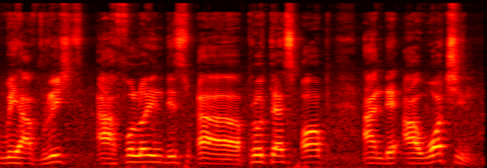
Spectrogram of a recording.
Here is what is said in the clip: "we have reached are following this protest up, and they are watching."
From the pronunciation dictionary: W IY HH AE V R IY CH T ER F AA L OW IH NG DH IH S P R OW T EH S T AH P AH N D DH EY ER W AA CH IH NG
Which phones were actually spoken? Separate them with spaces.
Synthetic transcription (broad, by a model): W IY HH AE V R IY CH T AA F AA L OW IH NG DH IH S P R OW T EH S T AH P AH N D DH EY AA W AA CH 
